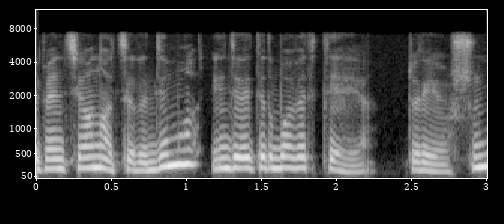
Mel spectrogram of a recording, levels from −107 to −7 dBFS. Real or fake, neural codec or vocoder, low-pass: real; none; 7.2 kHz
